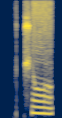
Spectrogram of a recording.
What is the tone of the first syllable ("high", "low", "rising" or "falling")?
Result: low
